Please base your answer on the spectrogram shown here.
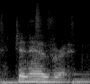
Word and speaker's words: Genièvre: We need 1 ounce of what people call is a Genièvre Syrup. The actual pronunciation of it should be Genièvre.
